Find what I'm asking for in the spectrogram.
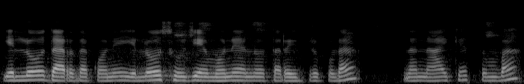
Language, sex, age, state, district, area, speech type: Kannada, female, 60+, Karnataka, Chitradurga, rural, spontaneous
